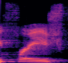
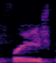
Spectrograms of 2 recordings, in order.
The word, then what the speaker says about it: Frage: People used to call me Frage for years, which is why I named the show Hey Frage. But the irony is no one can pronounce it. So most people are like, Hey Frase. Hey Frase.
